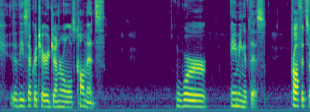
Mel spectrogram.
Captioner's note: speaking French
